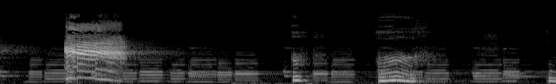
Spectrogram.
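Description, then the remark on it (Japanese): A large red bird lets out two loud, harsh caws a few seconds apart, over a steady background of music. “もしかしてそこにいる赤い鳥が、シェリーさんの探してた小鳥なの”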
